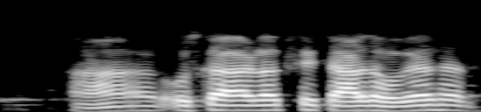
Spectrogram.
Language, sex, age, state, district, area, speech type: Hindi, male, 30-45, Rajasthan, Karauli, rural, conversation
